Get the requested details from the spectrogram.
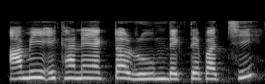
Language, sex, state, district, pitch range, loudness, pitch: Bengali, female, West Bengal, Alipurduar, 255-295 Hz, -16 LUFS, 285 Hz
